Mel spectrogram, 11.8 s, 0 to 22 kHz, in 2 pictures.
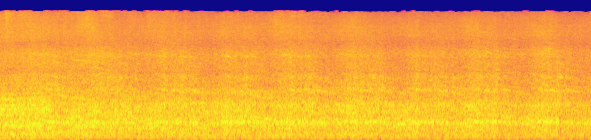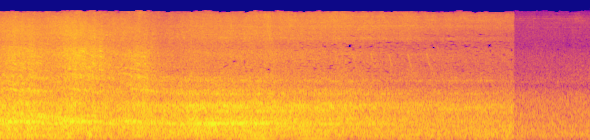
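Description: Avanti West Coast Class 390 Pendolino electric train passing alongside the platform: a loud, steady rush of wheel and rail noise with a low hum and regular clicks as the wheelsets go by. It fades as the rear of the train passes and cuts off abruptly near the end.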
